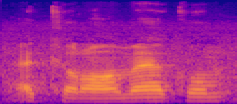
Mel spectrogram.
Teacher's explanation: را کو موٹا کریں اور دھیان دیں کاف بریک ہے، را موٹا ہے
